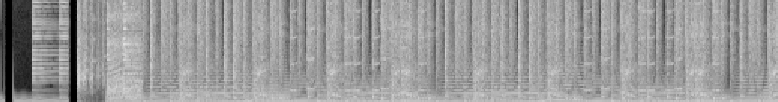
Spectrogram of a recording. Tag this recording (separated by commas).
Music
